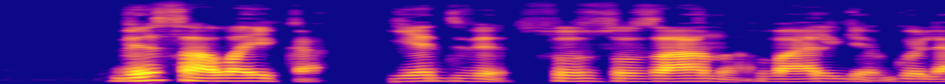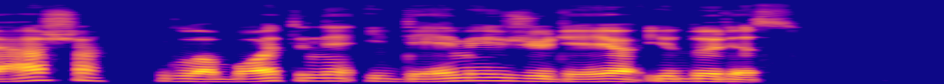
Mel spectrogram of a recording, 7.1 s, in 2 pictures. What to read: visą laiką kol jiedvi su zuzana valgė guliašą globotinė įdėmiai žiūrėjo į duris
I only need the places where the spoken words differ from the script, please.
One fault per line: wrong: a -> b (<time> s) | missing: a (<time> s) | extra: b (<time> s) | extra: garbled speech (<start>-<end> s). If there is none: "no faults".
missing: kol (1.2 s)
